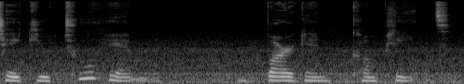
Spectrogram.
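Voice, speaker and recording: A woman's put-on character voice, fairly low in pitch and very slow, under loud background noise. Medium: read story. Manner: terse, grunting.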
